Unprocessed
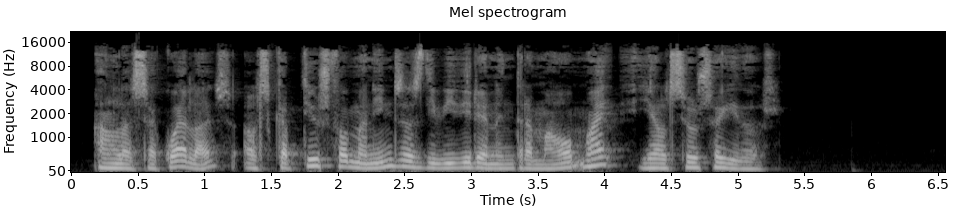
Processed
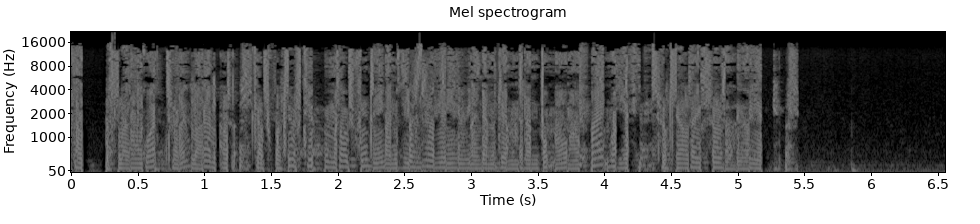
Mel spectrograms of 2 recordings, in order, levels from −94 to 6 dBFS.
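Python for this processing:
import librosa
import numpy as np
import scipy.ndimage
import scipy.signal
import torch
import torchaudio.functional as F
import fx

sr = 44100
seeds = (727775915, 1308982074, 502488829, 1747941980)

y = fx.block_reorder(x, sr, ms=91.0, group=3)
y = fx.spectral_comp(y, sr, ratio=10.0)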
